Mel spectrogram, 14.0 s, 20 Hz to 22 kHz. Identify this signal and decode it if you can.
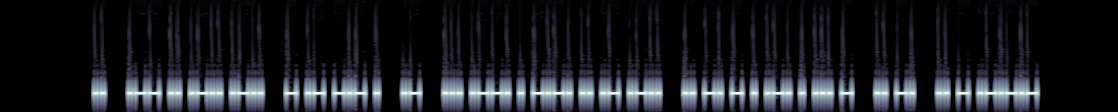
Morse code, heard as a keyed tone, about 28 wpm, 700 Hz. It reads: I WILL TAKE A SPECIAL INTEREST IN IT.
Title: Sentences from Top 1000 Words - Review Part 3 - 28wpm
